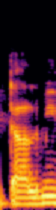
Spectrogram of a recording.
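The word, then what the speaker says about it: Ptolemy: पटेल बोल रहा हूं हालांकि टॉलमी होगा बट ये पी साइलेंट होता है बट ये देख लो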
